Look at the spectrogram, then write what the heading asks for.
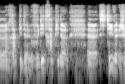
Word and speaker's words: Rapidle: Alors c'est Rapidol. Hein, Rapidol, tout à fait. Voilà. Exactement. Ça s'écrit Rapidle, mais vous dites... Rapidol.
